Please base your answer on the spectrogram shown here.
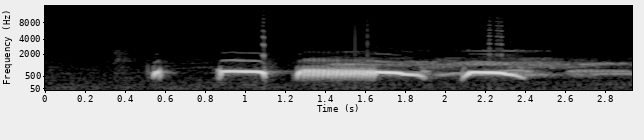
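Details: Spotted dove calling song used as trapping lure: a quick pip, a steady coo, a long vibrating purr sliding downward, then a final drooping coo, with a faint trailing hum.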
